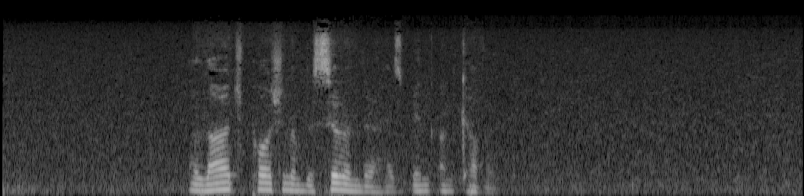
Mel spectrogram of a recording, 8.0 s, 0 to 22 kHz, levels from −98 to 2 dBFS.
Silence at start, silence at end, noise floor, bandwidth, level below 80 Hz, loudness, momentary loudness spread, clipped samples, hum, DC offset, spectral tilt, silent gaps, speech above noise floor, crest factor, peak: 0.1 s; 0.65 s; -59 dBFS; 15.5 kHz; -66 dBFS; -33 LUFS; 29 LU; under 0.1%; none; under 0.1%; -4 dB/octave; none; 25 dB; 24 dB; -12 dBFS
